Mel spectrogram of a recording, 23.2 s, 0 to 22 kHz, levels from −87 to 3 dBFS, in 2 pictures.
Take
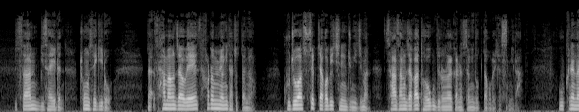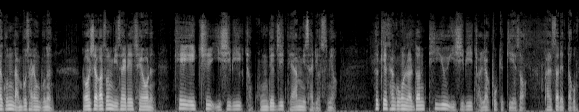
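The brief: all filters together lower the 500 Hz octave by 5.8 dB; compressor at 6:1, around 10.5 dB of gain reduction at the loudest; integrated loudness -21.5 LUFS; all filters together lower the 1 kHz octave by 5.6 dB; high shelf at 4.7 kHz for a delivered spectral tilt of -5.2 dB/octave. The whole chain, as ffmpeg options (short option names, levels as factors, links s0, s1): -af "equalizer=f=500:t=o:g=-5.5,equalizer=f=1000:t=o:g=-5.5,highshelf=f=4700:g=-4.5,acompressor=threshold=0.0447:ratio=6,volume=3.98"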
